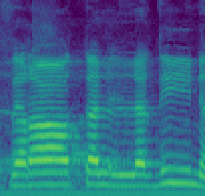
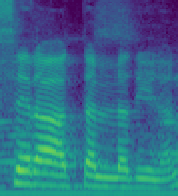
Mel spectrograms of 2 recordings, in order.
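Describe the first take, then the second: First: صراط الذین with a thin, hissing s, the wrong way. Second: صراط الذین with a heavy, thick s; correct emphatic sad. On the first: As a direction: say صراط الذین with a light s, as the mistake. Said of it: "نہیں کہیں گے". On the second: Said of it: "نا،". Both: Shown as a demonstration.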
